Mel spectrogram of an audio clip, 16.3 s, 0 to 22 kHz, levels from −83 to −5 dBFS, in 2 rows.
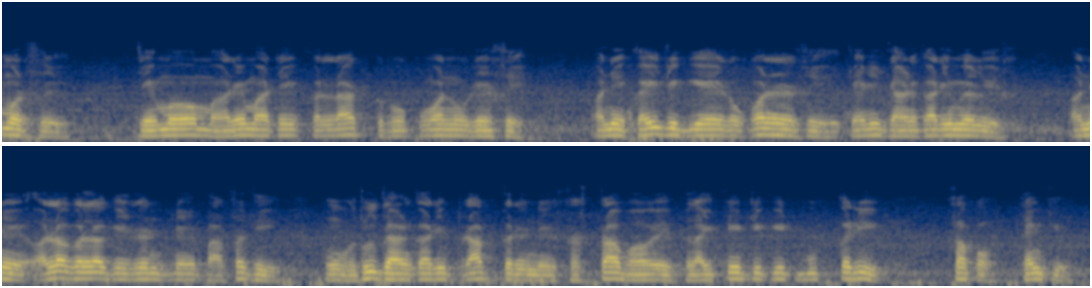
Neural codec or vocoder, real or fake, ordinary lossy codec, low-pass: none; real; none; none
